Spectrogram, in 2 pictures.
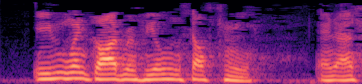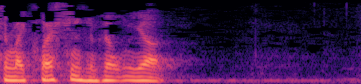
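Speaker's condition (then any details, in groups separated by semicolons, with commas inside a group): Cleft palate; congenital cleft palate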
